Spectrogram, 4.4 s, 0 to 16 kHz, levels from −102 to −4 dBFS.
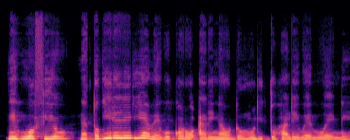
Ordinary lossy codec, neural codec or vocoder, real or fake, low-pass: none; codec, 44.1 kHz, 2.6 kbps, SNAC; fake; 14.4 kHz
